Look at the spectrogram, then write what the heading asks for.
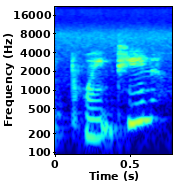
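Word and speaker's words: Poynting: point but the vector s is called the pointing vector named after somebody and so it's spelled like this but the pointing vector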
